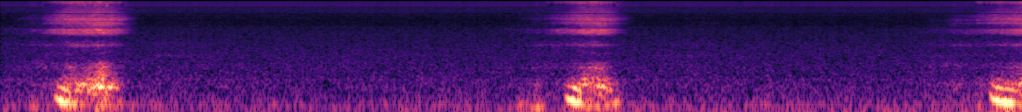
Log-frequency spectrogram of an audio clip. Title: How can one sleep with these snoring sounds???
